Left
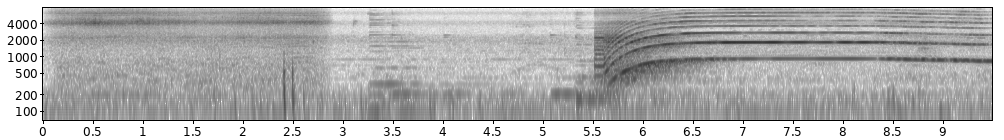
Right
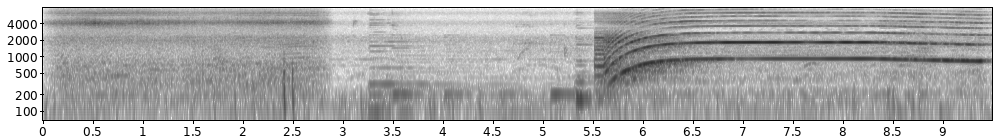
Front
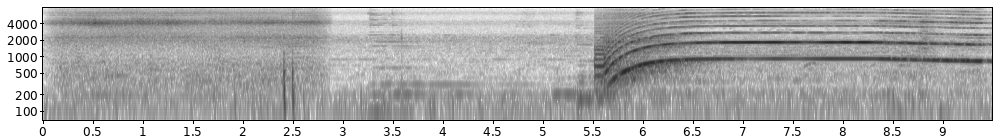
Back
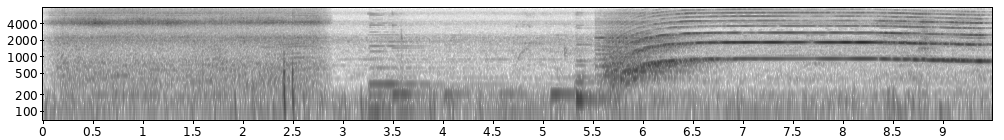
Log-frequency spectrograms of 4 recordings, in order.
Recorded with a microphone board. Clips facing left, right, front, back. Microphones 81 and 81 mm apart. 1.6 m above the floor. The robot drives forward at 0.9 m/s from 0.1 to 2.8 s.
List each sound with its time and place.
3.2 s a guitar: 145° right, 4 m
5.5 s a siren: 5° right, 2 m; by 9.4 s 65° right, 4 m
